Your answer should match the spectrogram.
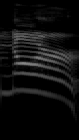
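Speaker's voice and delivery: ordinary talk, nothing marked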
